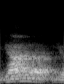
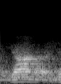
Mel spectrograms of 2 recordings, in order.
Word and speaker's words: jnana: But Hinduism has four yogas, and they are a jnana yoga, usually they spell it J-N-A-N-A, J-N-A-N-A, which is yoga of knowledge, that's a thinking yoga.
